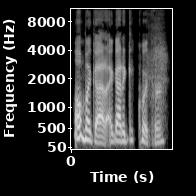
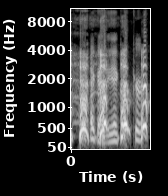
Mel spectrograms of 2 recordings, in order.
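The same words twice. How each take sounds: First: Said in the usual way. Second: Much higher, pushed repeat of "I gotta get quicker"; exasperated repeat. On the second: Real, not acted. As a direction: say it again, pitched way up in frustration.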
